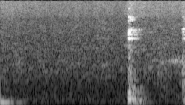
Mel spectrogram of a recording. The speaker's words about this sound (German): Die Whiskyflasche hört sich leer an. Nee, das ist mir gerade der Korken ja runtergefallen.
